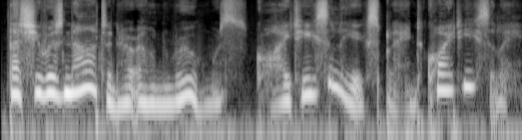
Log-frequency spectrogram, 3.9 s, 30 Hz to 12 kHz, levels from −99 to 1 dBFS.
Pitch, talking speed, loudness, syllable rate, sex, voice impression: 180 Hz, 200 wpm, -20 LUFS, 6.0 syllables/s, female, feminine, very adult-like, fluent, slightly intellectual, calm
